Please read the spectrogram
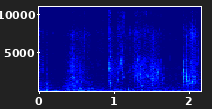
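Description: Pond water sloshing and splashing in a few irregular strokes as a person wades into the shallow, muddy edge.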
